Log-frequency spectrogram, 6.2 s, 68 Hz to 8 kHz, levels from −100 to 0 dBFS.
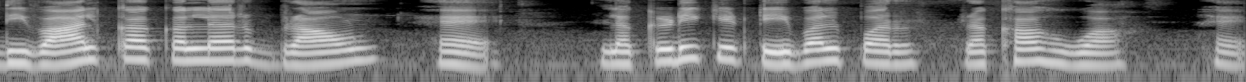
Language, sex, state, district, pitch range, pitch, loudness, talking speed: Hindi, female, Chhattisgarh, Raipur, 190-235 Hz, 205 Hz, -18 LUFS, 115 wpm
